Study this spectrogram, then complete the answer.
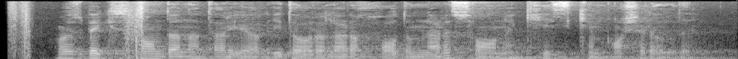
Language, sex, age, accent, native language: Uzbek, male, 18-24, Andijon, Uzbek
